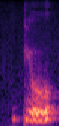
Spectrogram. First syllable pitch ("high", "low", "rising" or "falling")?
high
